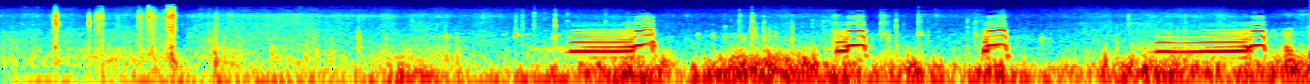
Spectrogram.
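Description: Canada geese honking: a run of loud, sharply breaking honks that starts about halfway through, about four in three seconds, over a low rumble.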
